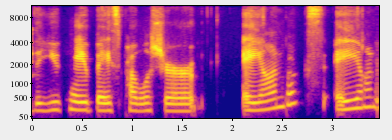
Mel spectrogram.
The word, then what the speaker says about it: Aeon: Aeon, how do you say that? Yes, Aeon.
